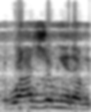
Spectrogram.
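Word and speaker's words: poisson: 물고기 잡지 마라 놓은 것을 똑같은 단어인데 영어로는 포이션이라고 읽고 블란스는 뿌아종이라고 읽는데 영어는 독이란 말이고 블란스 말은 물고기란 말입니다.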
